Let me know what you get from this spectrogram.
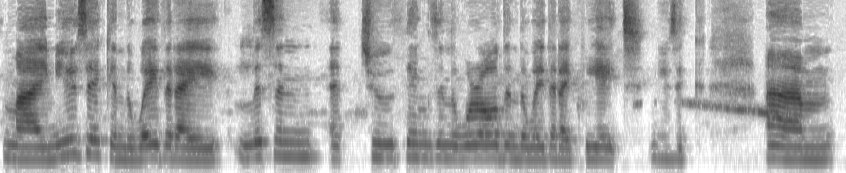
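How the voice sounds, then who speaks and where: Hebrew-speaking Israeli woman musician, halting. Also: mid-range voice, flat delivery. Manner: warm, searching, many ums and restarts. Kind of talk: casual talk on a video call. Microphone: video call.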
